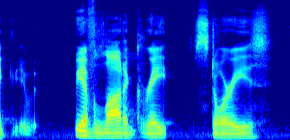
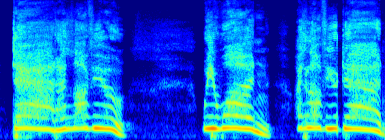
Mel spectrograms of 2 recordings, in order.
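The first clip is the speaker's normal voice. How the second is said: much higher, louder, elated mock teen shout; joyful shouting son; 6 dB louder, slower than usual. Son calling dad after the win, elated shout. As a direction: play the son yelling with victory joy. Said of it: "he's like".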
